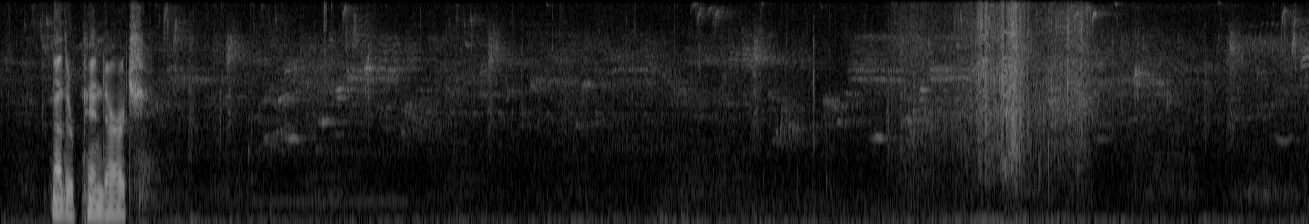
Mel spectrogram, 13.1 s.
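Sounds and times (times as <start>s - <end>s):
small birds chirping: 0.0s - 13.0s
noisy rustle: 8.9s - 11.2s.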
